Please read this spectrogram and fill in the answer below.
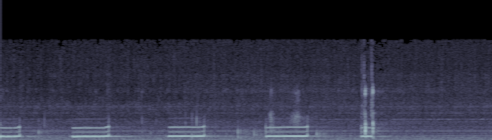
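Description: Electronic beeping signal: four evenly spaced beeps a little over a second apart, each about half a second long with a slight rise in pitch at its end, then a short fifth beep with a click about four and a half seconds in.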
